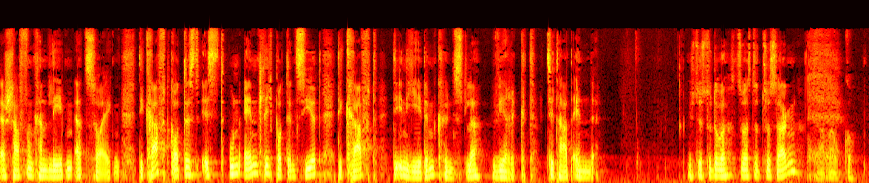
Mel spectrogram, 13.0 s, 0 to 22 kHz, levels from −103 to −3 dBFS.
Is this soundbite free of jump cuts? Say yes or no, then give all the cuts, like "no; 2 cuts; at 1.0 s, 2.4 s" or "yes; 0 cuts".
no; 3 cuts; at 8.1 s, 10.2 s, 12.0 s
